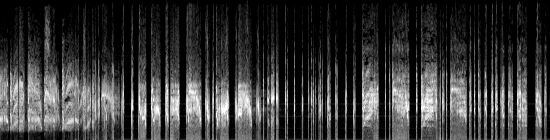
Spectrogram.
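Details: Swiftlet lure call used to draw birds in: rapid, high, scratchy chirping chatter, chopped into many short bursts with brief silent gaps throughout, steady and loud.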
